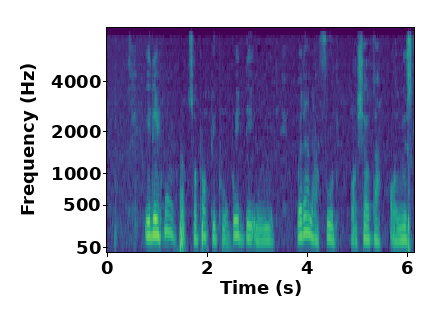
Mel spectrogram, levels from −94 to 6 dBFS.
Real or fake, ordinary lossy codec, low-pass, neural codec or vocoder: fake; none; 7.2 kHz; codec, 16 kHz, 16 kbps, FunCodec, trained on LibriTTS, 50 frames a second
